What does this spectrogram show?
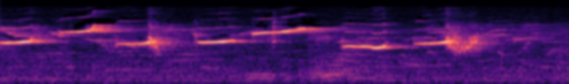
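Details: Oriental magpie-robin kept as a pet, singing a short phrase of long, clear, slurred whistles, some rising and some falling, ending in a harsher buzzy note.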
